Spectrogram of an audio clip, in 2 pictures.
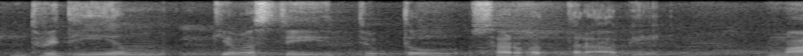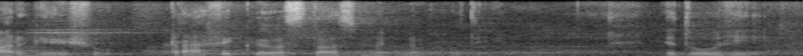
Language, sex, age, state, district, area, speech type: Sanskrit, male, 30-45, Karnataka, Bangalore Urban, urban, spontaneous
